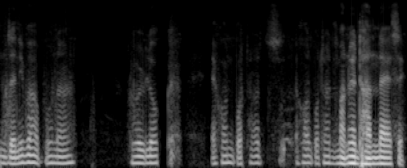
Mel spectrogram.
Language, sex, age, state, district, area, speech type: Assamese, male, 18-30, Assam, Sivasagar, rural, spontaneous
